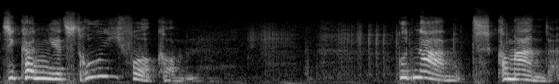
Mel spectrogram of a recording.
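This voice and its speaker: An actress playing a shrewd, composed elderly lady detective in a German radio play, polite, measured and probing. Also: a little high, sing-song, fairly bright tone, heavily acted. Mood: calm, probing. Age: older.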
